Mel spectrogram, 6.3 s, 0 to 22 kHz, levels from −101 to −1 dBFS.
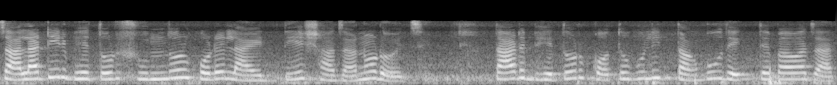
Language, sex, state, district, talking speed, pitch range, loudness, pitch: Bengali, female, West Bengal, Jhargram, 160 wpm, 275-320 Hz, -16 LUFS, 300 Hz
